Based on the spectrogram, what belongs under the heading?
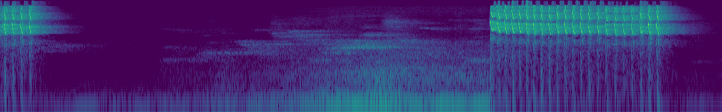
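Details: Cililin song for training caged birds to respond: a short high trill ending, a rumbling low noise, then a loud rapid pulsed trill lasting nearly two seconds before silence.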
